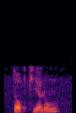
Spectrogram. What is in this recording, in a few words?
"abkiehlung", alsace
